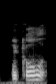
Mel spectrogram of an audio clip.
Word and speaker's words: Pychyl: It's a guy Timothy, and I don't even know how to pronounce his last name. Pickle. It's Pychyl. He's got a book called Solving the Procrastination Puzzle.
